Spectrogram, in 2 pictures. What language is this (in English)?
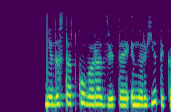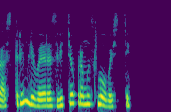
Belarusian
